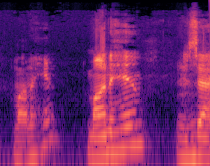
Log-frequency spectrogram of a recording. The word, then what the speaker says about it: Monaghan: I can't say her last name right for some reason, but Michelle Monaghan. Monaghan?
